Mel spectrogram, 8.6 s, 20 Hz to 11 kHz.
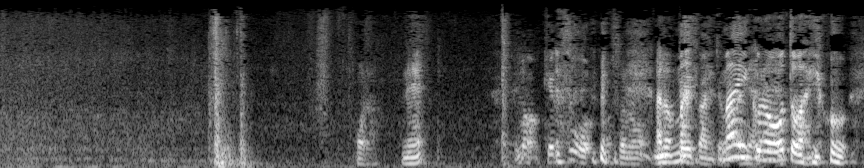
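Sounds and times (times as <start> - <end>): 
steady hiss of heavy rain: 0.0 - 7.5
balcony door being shut: 2.1 - 2.7
speech: 3.6 - 4.4, 5.2 - 8.6
laughter: 5.5 - 8.5.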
